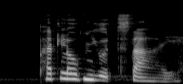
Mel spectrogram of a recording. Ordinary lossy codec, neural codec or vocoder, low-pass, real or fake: none; none; 10.8 kHz; real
